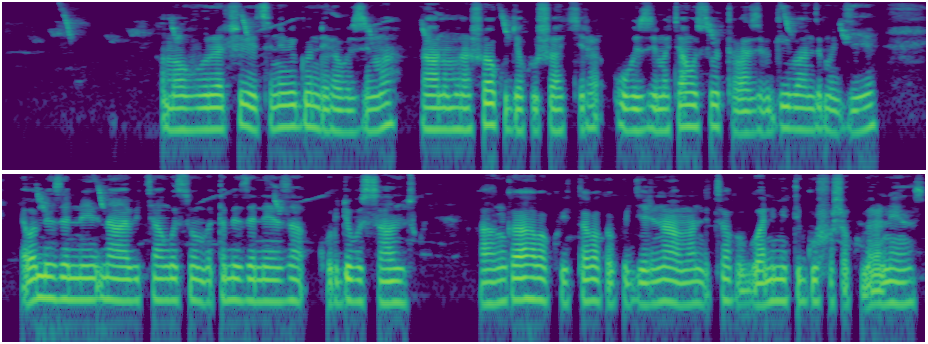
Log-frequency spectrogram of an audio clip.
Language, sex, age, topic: Kinyarwanda, male, 25-35, health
